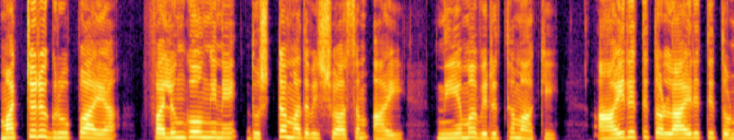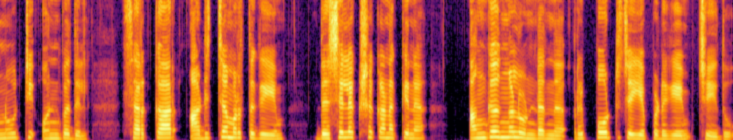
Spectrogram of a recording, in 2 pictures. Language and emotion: Malayalam, neutral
